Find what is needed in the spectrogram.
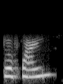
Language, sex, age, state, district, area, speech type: Hindi, female, 18-30, Uttar Pradesh, Jaunpur, urban, conversation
